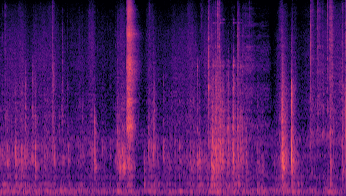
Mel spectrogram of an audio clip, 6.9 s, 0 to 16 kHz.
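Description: A die cutting machine runs a sheet of card through to trim it to A2 size, giving a steady mechanical whir with quiet ticks and clicks, broken by a few sharper clacks and thumps as the plates move.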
